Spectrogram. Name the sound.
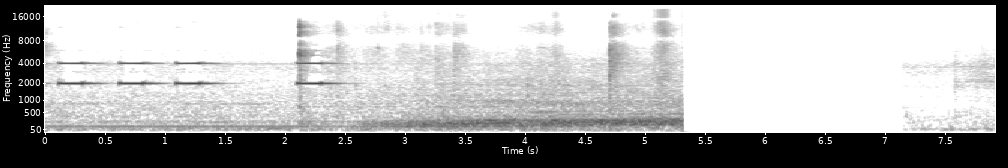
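air fryer beeping as temperature and time are set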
